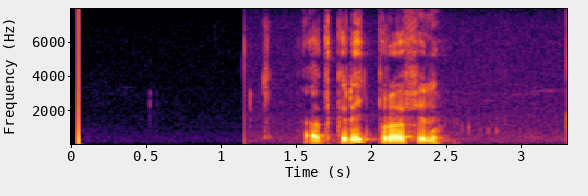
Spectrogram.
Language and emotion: Russian, neutral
